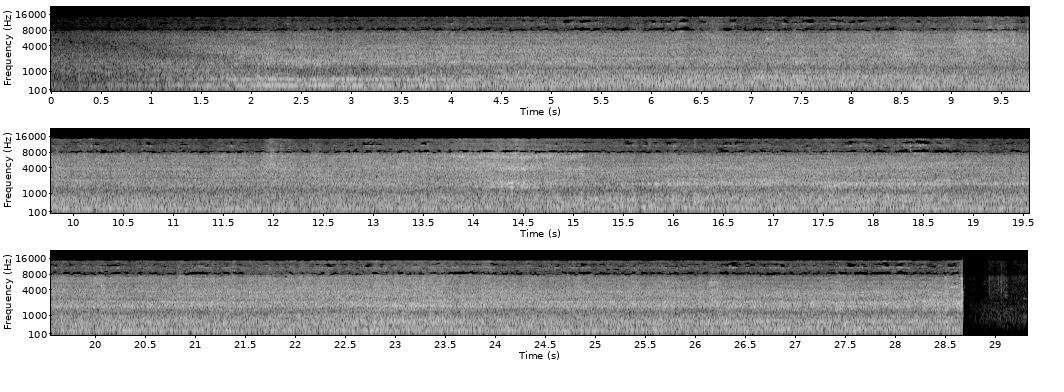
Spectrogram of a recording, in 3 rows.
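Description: Freight train hauled by a PKP ET22 electric locomotive passing close by, its wagons rolling steadily on the rails. A humming tone sounds in the first few seconds as the noise swells. The sound cuts off abruptly about a second before the end.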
